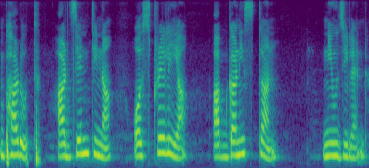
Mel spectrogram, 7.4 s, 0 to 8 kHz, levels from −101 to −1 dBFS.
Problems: none marked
